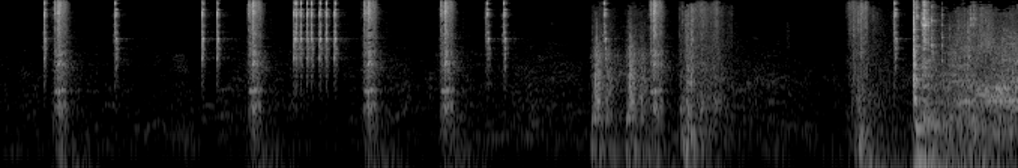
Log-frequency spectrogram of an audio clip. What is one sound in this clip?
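Game menu buttons click sharply, one after another.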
